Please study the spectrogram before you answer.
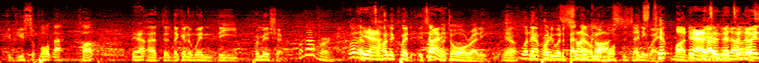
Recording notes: Vuvu Soccer is live from Villa Capri in Doylestown!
